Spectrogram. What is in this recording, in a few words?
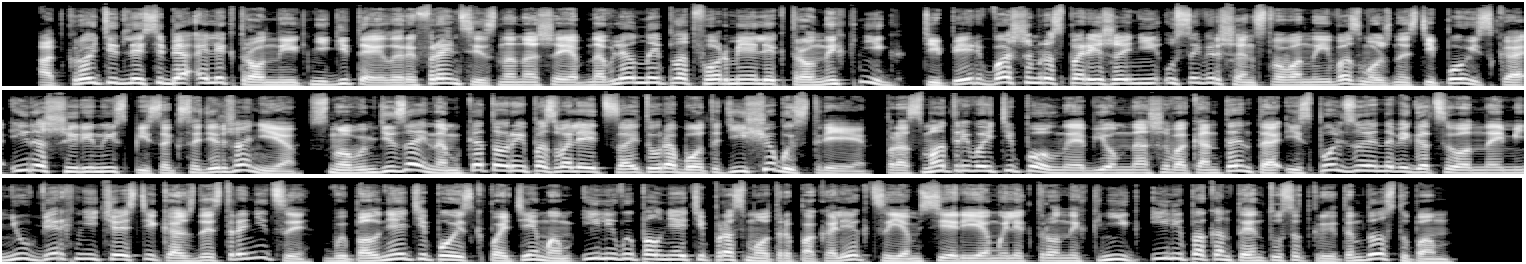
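Russian Russia male upbeat; russian voice over talent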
